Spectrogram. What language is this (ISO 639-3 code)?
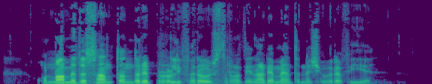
glg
